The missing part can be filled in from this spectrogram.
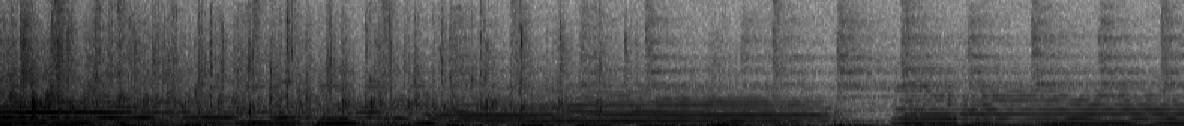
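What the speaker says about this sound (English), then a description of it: "So can we give another round of applause to Amy Devoe?" Audience applause at a college student awards ceremony, with clapping running throughout beneath a sustained musical backing of steady tones, loud at the start and easing slightly later.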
